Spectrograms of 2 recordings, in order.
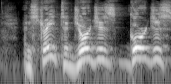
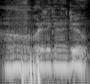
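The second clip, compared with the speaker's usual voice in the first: soft, quick gasp then a murmured question; hushed gasp aside; 4 semitones lower, 9 dB quieter, faster than usual. Real, not acted. Reader asking the child what happens next, soft and fast. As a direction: lean in and wonder softly with the listener.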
